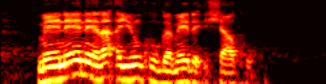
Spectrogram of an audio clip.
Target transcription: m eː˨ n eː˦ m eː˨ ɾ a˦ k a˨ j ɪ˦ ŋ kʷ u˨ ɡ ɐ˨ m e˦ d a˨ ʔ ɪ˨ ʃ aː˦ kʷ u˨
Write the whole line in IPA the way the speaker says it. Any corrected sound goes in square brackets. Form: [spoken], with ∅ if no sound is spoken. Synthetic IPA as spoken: m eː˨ n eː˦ [n] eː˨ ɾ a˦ [ʔ] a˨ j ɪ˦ ŋ kʷ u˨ ɡ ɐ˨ m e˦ d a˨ ʔ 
